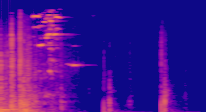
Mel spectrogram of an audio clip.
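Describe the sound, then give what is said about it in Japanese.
A door opens with a loud clattering rattle and a brief squeak, then two softer thuds follow after short pauses. “ああ、扉は閉めて。しっかりとね。”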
